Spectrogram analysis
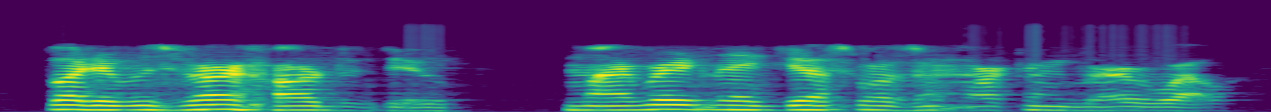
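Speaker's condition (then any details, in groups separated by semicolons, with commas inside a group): Multiple sclerosis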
